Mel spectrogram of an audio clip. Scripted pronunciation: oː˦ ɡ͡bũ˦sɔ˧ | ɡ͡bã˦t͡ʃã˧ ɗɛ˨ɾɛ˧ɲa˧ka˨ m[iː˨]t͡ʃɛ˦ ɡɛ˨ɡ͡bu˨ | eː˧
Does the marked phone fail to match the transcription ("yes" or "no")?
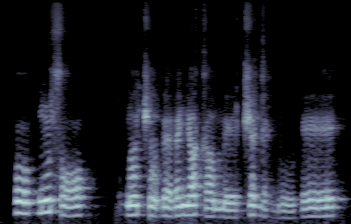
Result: yes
